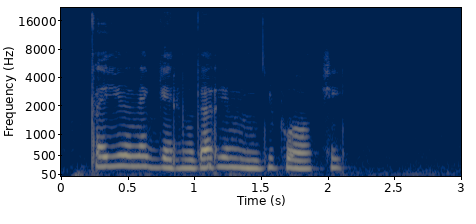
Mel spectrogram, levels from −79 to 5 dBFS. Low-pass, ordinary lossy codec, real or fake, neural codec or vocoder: none; none; fake; codec, 44.1 kHz, 2.6 kbps, SNAC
